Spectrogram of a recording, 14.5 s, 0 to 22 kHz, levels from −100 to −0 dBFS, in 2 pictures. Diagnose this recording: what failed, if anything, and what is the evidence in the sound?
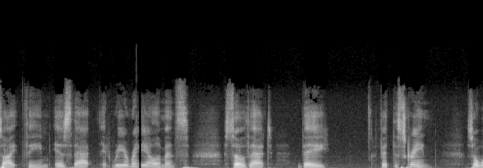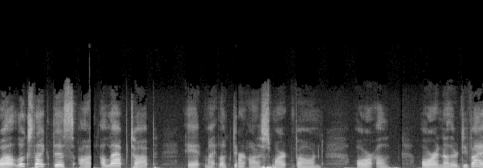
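Short glitches break through the sound at 2.03–2.12 s, 8.56–8.65 s, 10.75–10.82 s and 13.21–13.28 s. This is damaged data in a compressed stream, a codec-stage failure: corrupted bytes garble those frames, and the decoder loses sync until it finds a valid frame header.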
